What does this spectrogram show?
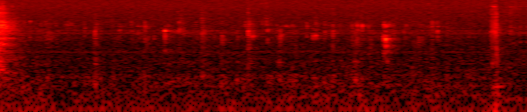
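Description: Faint chewing with the mouth closed: scattered soft mouth clicks, with a slightly sharper click near the end.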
